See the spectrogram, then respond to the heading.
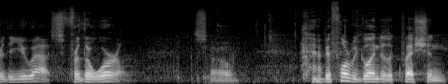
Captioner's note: laugh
